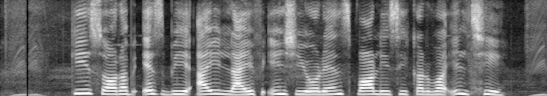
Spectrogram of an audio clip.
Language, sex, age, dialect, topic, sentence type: Magahi, female, 25-30, Northeastern/Surjapuri, banking, statement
